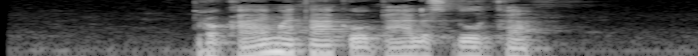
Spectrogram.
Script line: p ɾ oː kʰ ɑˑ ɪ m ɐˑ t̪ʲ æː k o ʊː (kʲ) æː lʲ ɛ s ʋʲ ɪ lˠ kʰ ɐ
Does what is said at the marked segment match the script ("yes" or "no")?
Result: no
